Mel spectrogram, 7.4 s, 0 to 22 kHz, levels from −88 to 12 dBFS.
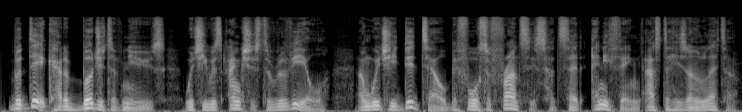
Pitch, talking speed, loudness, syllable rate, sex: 100 Hz, 235 wpm, -21 LUFS, 5.7 syllables/s, male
